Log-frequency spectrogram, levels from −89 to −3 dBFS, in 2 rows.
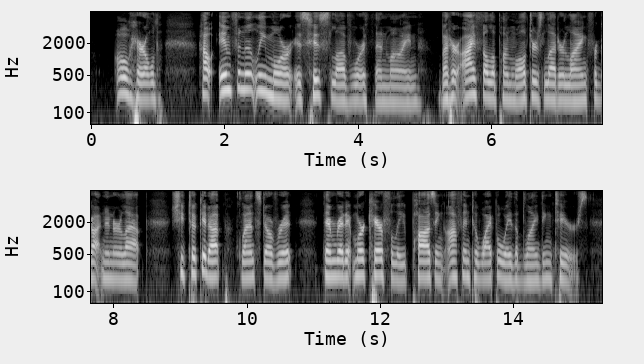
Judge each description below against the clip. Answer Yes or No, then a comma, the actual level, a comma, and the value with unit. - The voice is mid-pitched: Yes, medium, 180 Hz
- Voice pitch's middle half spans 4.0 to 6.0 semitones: No, narrow, 2.4 semitones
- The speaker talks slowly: No, average, 175 wpm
